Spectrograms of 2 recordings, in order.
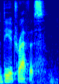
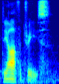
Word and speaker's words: Diotrephes: I refer to him, I pronounce his name as Diotrephes. Some will say Diophantus. But I say Diotrephes, same guy.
